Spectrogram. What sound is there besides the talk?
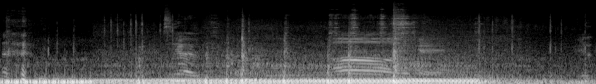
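Toyota Supra engine revving, exhaust popping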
